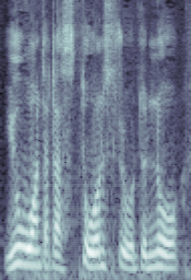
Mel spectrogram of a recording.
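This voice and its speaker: A man's voice: fairly high pitch, moderate pace, warm tone. Emphatic Tobagonian man. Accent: Trinidad and Tobago. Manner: emphatic, repeats words for stress. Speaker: politician, guest. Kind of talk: political talk show discussion.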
